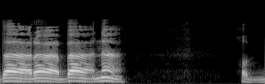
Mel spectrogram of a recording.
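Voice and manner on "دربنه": دربنه said slowly, every syllable da-ra-ba-na drawn out. Shown as a demonstration. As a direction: spell دربنه out slowly, each short vowel clear. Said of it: "چهار حرکت پشت سر هم". (آهسته و هجا به هجا)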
